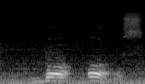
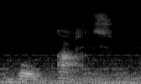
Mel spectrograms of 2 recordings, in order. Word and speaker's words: Boaz: According to our ancient Hebrew sages, in reference to the name Boaz, the correct ancient Hebrew pronunciation and transliteration, as evinced by the Septuagint, is actually Booz, not Boaz.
